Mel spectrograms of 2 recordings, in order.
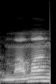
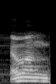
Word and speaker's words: Mamang: আমি উচ্চারণটা করেছি এমং। আসলে অরুণাচলে লক্ষ্য করা যাবে যে এই মামাং শব্দটির এম লেটারটিকে সাইলেন্ট রাখা হয়, অর্থাৎ মামাং নয় এমং।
